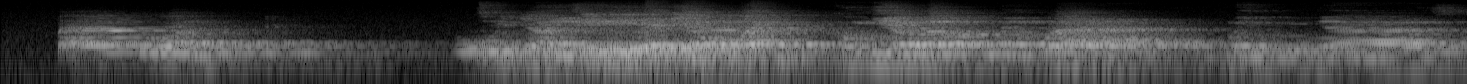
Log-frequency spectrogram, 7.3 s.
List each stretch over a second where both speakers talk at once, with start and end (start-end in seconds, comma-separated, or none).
2.4-3.8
